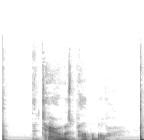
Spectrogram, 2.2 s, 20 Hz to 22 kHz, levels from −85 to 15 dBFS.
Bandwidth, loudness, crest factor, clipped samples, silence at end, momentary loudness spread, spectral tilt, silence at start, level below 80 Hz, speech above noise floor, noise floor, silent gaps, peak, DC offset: 14.5 kHz; -31 LUFS; 22 dB; under 0.1%; 0 s; 14 LU; -6.5 dB/octave; 0 s; -54 dBFS; 25 dB; -55 dBFS; none; -8 dBFS; under 0.1%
